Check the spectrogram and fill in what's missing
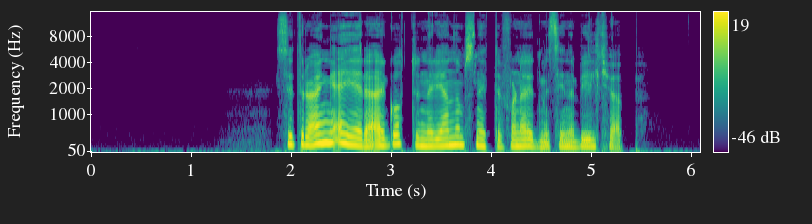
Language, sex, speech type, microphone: Norwegian, female, read, Sennheiser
